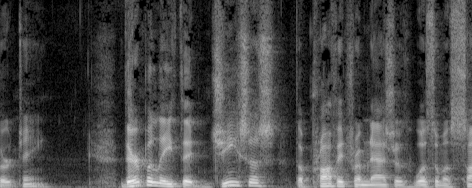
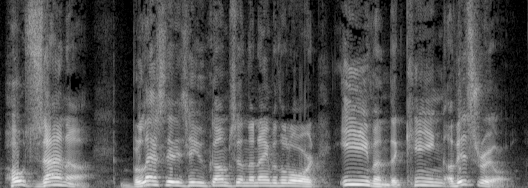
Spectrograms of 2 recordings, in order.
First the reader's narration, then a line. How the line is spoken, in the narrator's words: The crowds exclaimed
